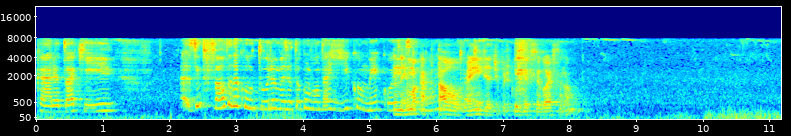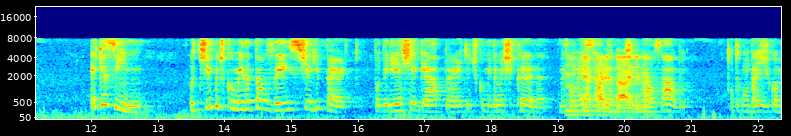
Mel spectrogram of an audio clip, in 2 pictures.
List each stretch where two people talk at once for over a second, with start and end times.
5.3-6.8, 19.1-20.4

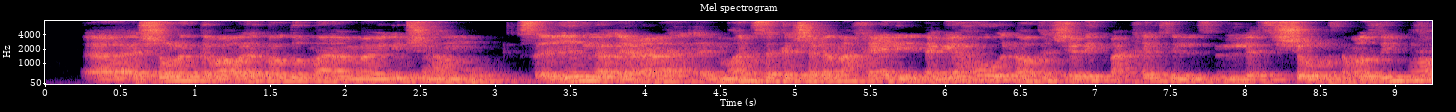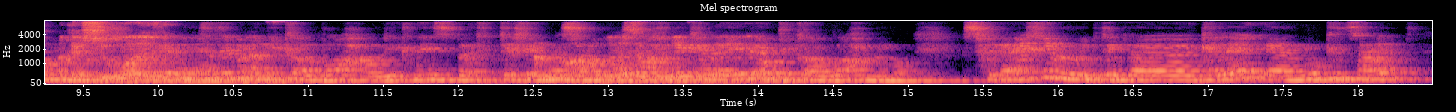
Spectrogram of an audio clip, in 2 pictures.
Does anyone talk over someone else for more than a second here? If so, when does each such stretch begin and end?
9.1-10.8, 12.5-14.1

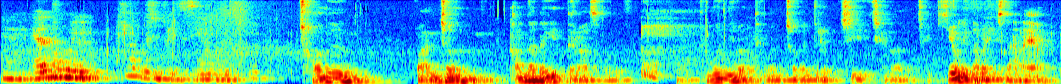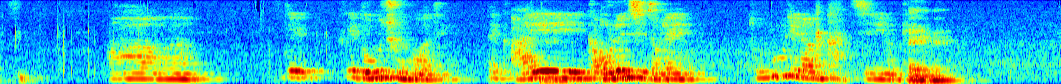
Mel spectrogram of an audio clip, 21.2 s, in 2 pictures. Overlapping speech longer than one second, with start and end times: none

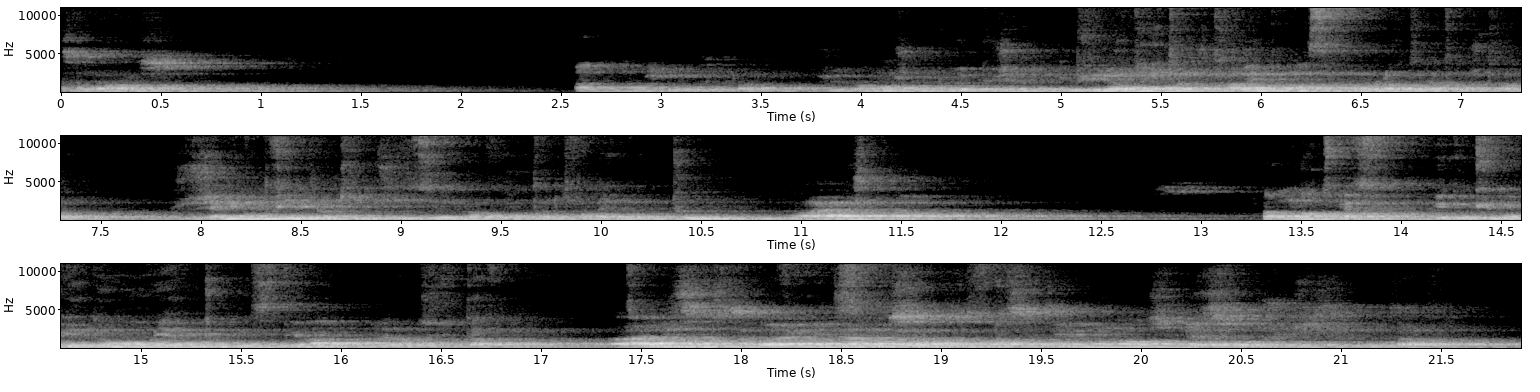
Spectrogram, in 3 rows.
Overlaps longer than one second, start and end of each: 17.4-19.4

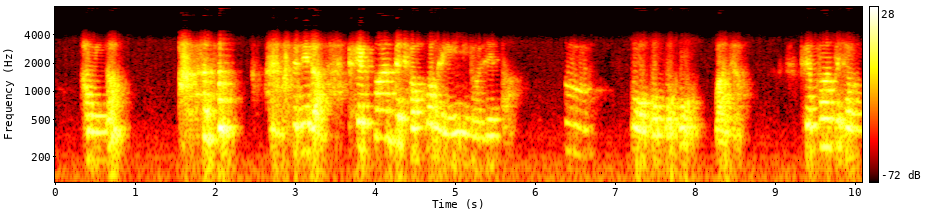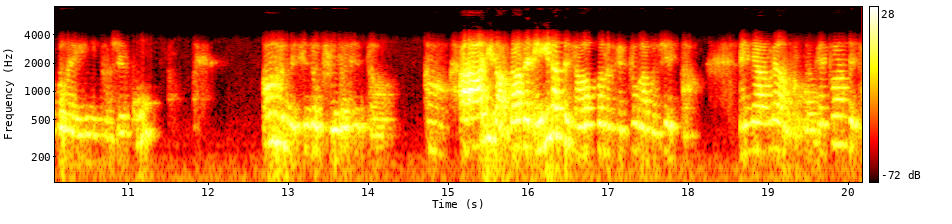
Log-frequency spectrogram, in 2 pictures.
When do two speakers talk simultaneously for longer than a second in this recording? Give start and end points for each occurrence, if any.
none

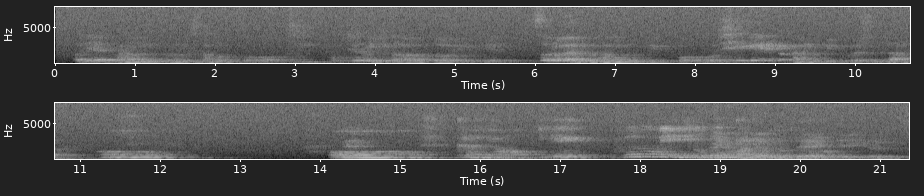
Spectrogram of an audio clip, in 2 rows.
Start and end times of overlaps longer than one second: 18.6-20.4

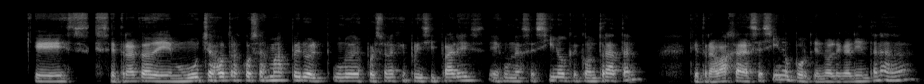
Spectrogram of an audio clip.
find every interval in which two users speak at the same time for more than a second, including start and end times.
none

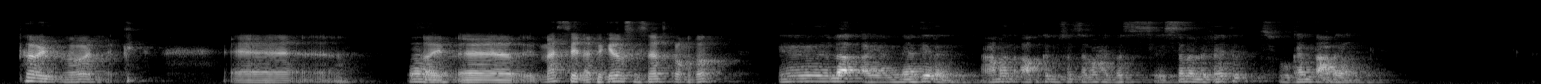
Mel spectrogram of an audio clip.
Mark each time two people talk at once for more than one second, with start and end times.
none

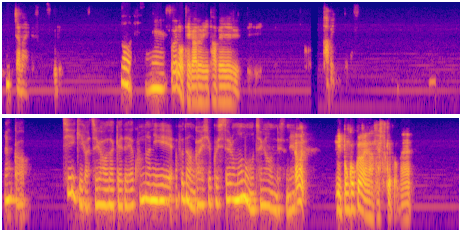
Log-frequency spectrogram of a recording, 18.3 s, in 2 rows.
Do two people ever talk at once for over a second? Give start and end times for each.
none

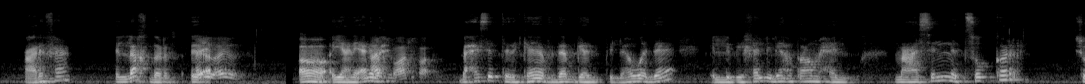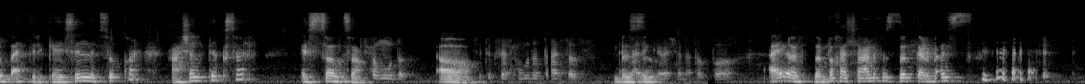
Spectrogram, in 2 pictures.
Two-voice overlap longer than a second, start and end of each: none

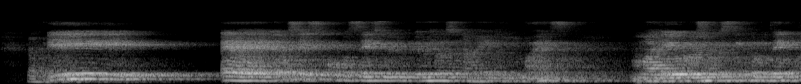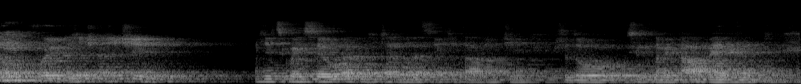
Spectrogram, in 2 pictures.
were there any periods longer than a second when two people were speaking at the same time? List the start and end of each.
none

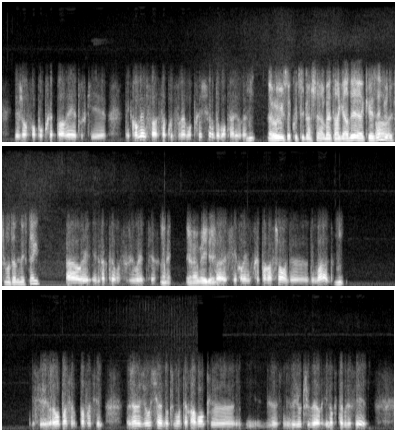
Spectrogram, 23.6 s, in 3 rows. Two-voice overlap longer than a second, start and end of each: none

